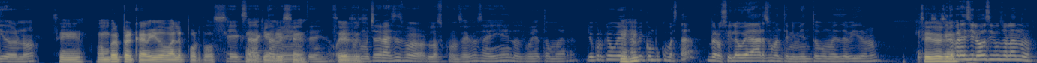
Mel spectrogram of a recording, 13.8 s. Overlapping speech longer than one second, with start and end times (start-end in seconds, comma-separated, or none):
3.0-4.9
